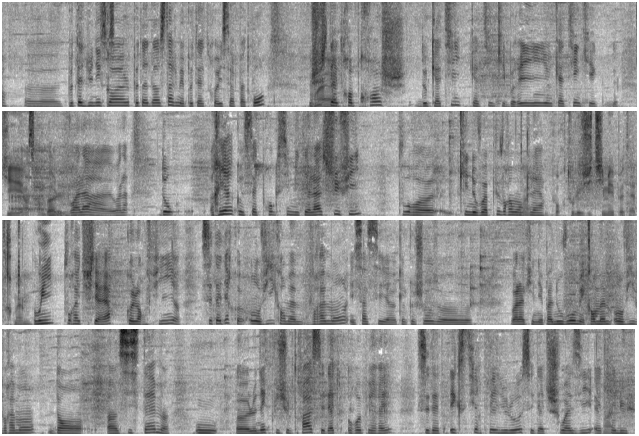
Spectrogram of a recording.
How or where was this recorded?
busy venue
